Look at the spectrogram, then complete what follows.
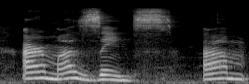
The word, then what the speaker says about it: armazéns: Armazéns. Armazéns. A palavra mais forte, aliás, a sílaba mais forte é o zens.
